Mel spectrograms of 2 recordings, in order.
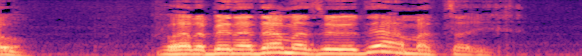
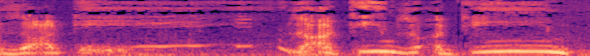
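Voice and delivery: imitated crying out; 7 semitones higher, 8 dB quieter than usual. Husband tells how he and his wife cried out, imitated wailing. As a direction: imitate a couple wailing from afar, high and held. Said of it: "זעקות נוראות".

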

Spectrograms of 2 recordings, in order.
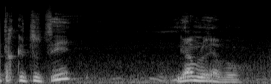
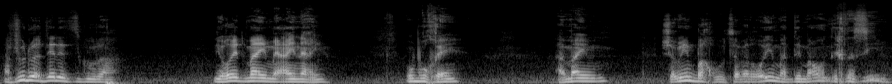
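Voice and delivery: ordinary talk, nothing marked

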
